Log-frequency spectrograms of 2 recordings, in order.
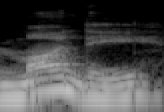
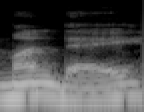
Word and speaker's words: Maundy: it Maundy Thursday and that word Mon D is not Monday I'm not mispronouncing anything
